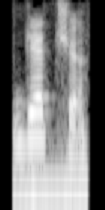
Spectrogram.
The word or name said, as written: getcha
